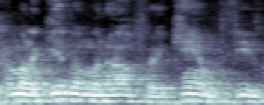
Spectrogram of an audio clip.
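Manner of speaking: soft, hushed and fast; lightly imitating a quiet mob boss; whispery Godfather. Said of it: "always slow, whispery".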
